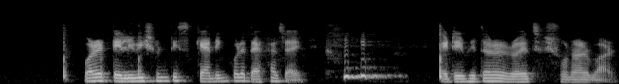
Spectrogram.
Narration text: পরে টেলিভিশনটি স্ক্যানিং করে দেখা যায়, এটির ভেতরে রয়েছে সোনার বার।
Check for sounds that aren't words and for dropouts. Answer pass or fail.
fail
